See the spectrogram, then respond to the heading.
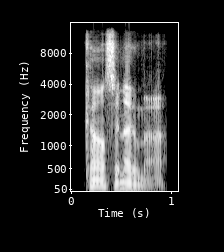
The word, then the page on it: carcinoma: British English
